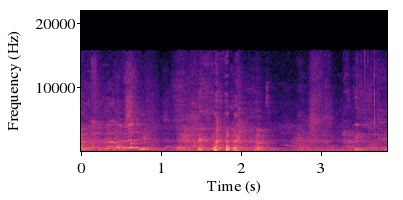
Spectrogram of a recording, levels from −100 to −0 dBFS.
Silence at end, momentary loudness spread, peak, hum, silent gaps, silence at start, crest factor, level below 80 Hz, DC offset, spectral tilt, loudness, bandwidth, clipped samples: 0 s; 16 LU; -8 dBFS; none; none; 0 s; 24 dB; -70 dBFS; under 0.1%; -5 dB/octave; -33 LUFS; 16 kHz; under 0.1%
